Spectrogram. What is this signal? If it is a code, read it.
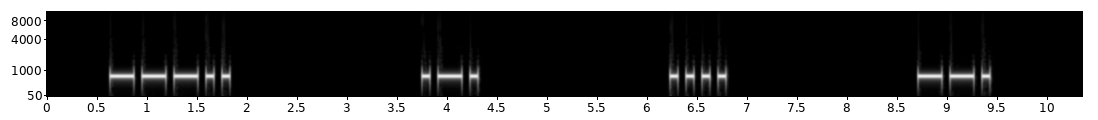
Morse code, heard as a keyed tone, about 15 wpm, spaced as for 4 wpm, 700 Hz. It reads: 8RHG
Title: USA Call Signs - 5 Characters - 8x Character Spacing - 15wpm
